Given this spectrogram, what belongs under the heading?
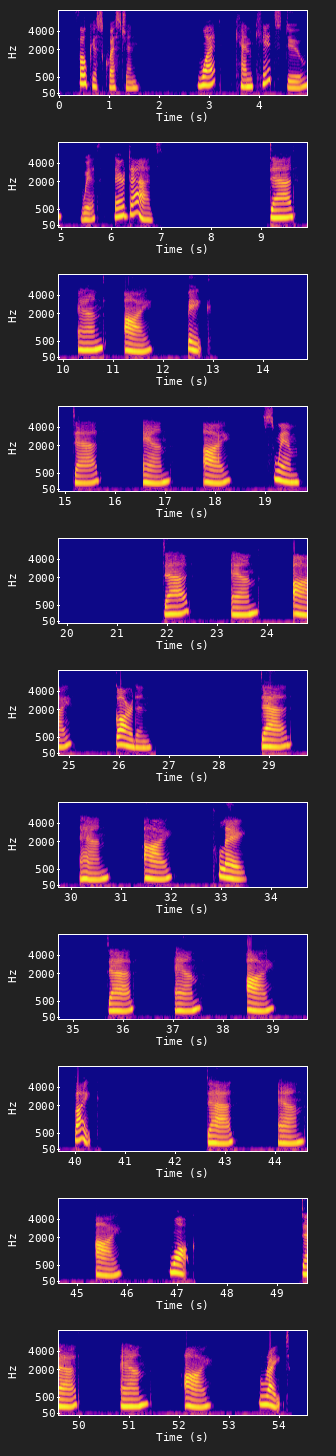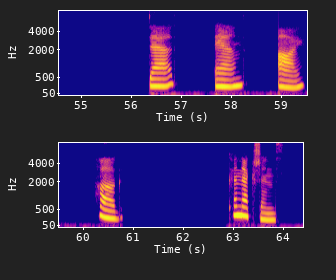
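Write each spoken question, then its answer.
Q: What can kids do with their dads?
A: Bake, swim, garden, play, bike, walk, write and hug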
